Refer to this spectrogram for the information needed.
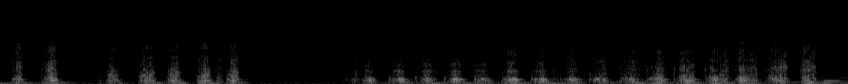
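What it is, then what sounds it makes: Foam microphone windscreen being scratched. Fingertips and long nails scratch the sides of a black foam microphone windscreen, making about twenty quick, rough scratching strokes in a steady rhythm. The strokes are close and quiet, with a soft low rumble under bright, crackly bursts. There is a short pause about a third of the way through before the scratching resumes.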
